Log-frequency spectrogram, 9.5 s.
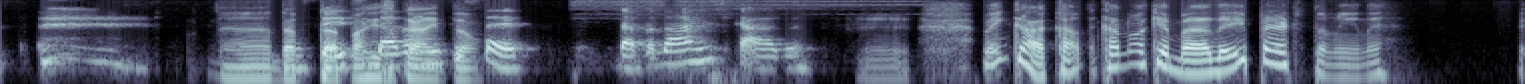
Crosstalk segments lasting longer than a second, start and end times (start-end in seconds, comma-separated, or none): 1.8-3.0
